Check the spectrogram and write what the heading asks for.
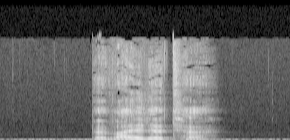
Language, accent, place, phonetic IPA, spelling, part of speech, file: German, Germany, Berlin, [bəˈvaldətɐ], bewaldeter, adjective, De-bewaldeter.ogg
- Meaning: inflection of bewaldet: 1. strong/mixed nominative masculine singular 2. strong genitive/dative feminine singular 3. strong genitive plural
